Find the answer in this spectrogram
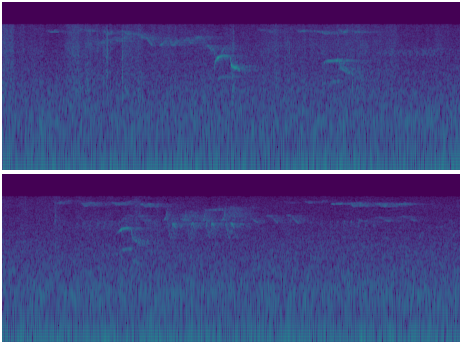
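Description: Forest ambience with birds calling: three short curved whistled calls about two, three and six seconds in, and bursts of high thin chirps over a steady background hiss.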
